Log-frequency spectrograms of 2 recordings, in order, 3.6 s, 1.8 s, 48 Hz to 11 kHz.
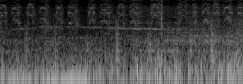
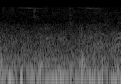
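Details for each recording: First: Mercedes C63 loaded on its wheels, steered left and right: high chirpy rubbery squeaks over low rumble; possibly early ball joint wear, cured by spraying PB Blaster on control arm bushings and ball joints. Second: Mercedes C63 after fixing loud suspension squeaks by spraying lube on the upper and lower control arm bushings and ball joints: only a low rumble and wind as the front end moves, no squeaking, perfectly quiet now.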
